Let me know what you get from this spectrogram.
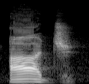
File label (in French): "adge", patois jura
